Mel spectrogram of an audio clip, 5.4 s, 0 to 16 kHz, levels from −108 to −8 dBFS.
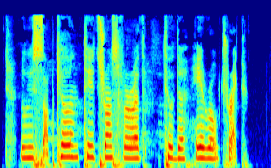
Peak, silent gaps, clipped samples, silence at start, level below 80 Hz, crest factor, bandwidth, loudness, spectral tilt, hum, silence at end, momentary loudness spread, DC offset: -8 dBFS; none; under 0.1%; 0.1 s; -42 dBFS; 16 dB; 11.5 kHz; -24 LUFS; -5 dB/octave; none; 0.5 s; 8 LU; under 0.1%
